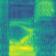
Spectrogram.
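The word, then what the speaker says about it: FORC3: Pronounced Force and I still mess it up sometimes. Force with a three. Force. The blow. The three is silent.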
